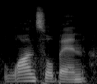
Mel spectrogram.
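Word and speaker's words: Wansleben: the German traveler Johann wansobin often called father van sled by the French in English because the letter W in German is pronounced like a V sometimes his name has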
